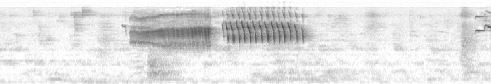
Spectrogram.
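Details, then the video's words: Short broken canary song used as a lure to get young birds singing quickly; after a soft start comes a dense buzzy phrase, then a rapid rattling trill, followed by low background hum. "RANGSANGAN DAN PANCINGAN KENARI PAUD AGAR CEPAT BUNYI DAN GACOR - kenari lain langsung respon"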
